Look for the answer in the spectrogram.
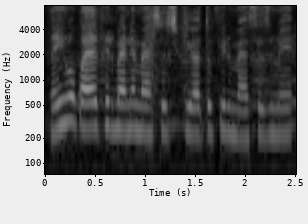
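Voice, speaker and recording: A woman's voice: on the high side, fairly even intonation, fast talker, mellow, faint music behind. Chatty young woman vlogging. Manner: chatty, addresses her audience as friends. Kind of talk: casual vlog narration.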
